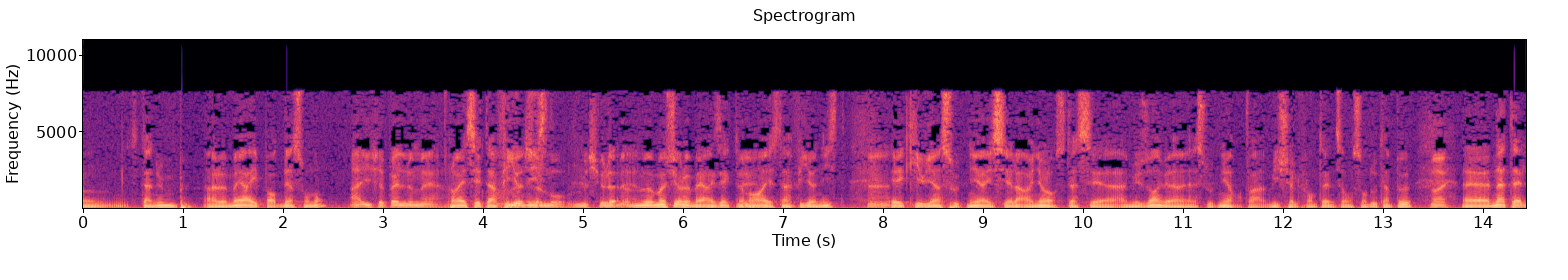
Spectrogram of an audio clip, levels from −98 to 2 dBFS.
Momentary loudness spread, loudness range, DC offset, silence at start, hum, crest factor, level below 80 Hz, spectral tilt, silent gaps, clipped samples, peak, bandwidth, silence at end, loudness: 6 LU; 2 LU; 2%; 0 s; none; 14 dB; -28 dBFS; -6 dB/octave; none; under 0.1%; 0 dBFS; 8 kHz; 0 s; -15 LUFS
